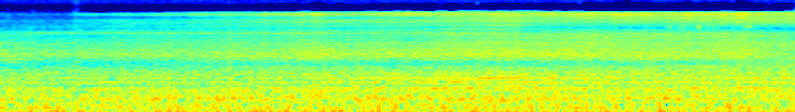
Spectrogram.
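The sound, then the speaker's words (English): A steady, droning propeller airplane engine in a video game rumbles continuously overhead, a broad low roar with a hissy upper edge that holds constant throughout, with no voices. “Where the plane at, though?”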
